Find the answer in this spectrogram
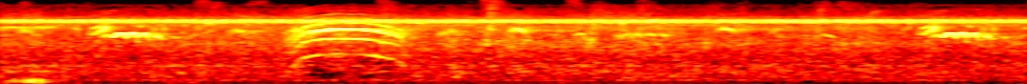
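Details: Blue-throated piping guan in the wild, one short arched note with stacked harmonics rising and falling early on, set against a constant shrill insect hum and scattered faint high chirps.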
